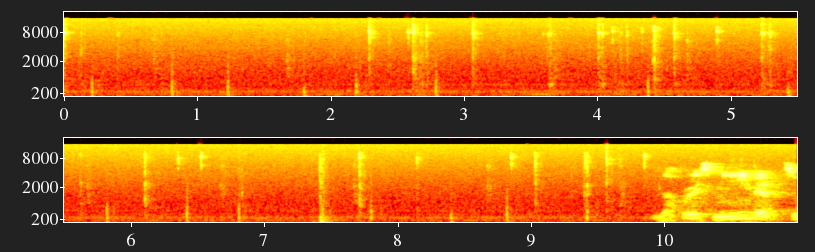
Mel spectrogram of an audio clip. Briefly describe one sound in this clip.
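Blocks crack and crumble with short clicks as they are dug out.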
